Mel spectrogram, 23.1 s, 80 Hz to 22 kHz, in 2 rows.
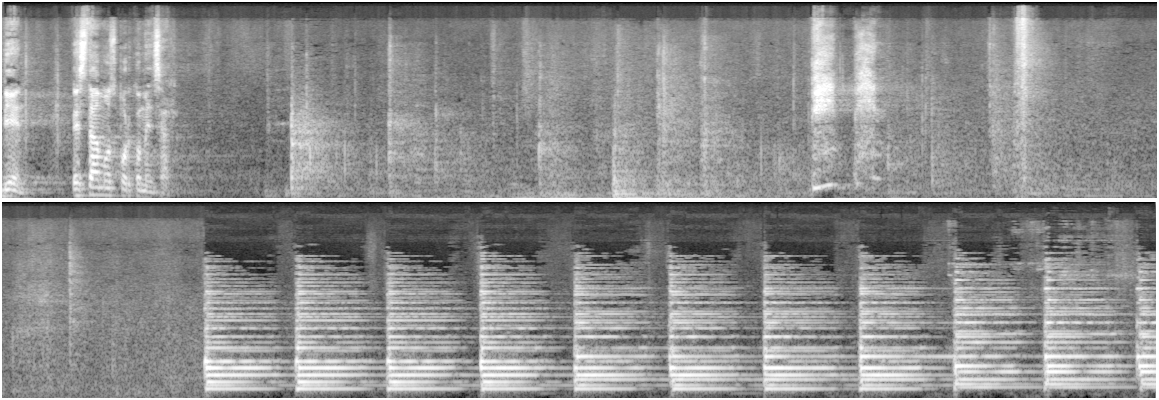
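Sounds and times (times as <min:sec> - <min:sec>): piano chords: 0:13.4 - 0:23.0.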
